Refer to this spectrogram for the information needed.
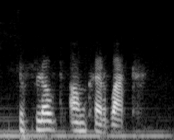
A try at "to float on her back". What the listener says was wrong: watch your tongue on the word her instead of hair her push the tongue down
